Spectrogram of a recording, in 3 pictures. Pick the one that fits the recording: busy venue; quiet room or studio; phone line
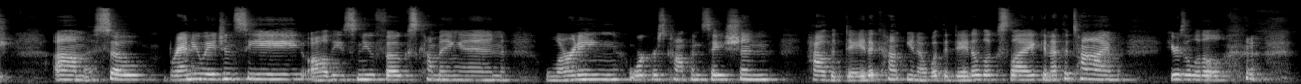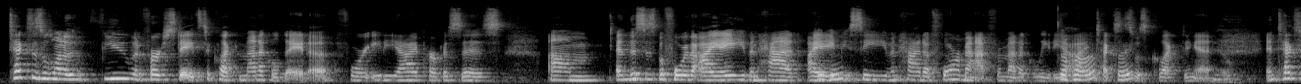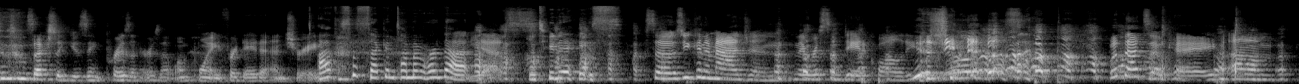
busy venue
